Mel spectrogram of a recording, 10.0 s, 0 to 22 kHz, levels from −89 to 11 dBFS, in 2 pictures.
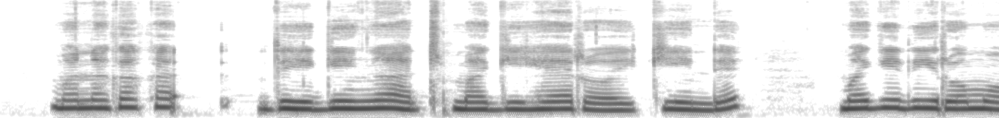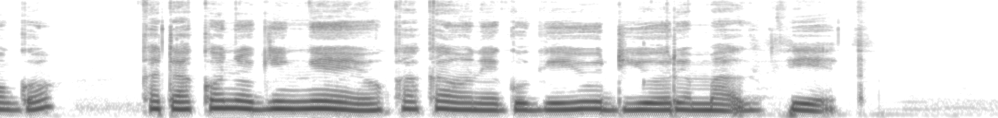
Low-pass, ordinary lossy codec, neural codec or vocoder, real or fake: none; none; none; real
